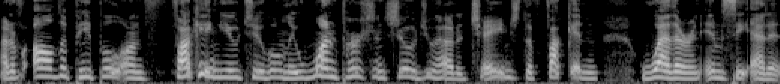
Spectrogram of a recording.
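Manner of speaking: mad, fed-up, loud angry yelling at full tilt. Complaining to viewers about searching through tutorial videos, yelling angrily. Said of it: "I'm sorry I'm yelling and I'm sorry I'm mad".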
